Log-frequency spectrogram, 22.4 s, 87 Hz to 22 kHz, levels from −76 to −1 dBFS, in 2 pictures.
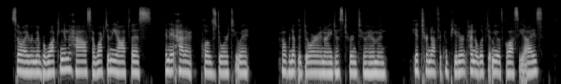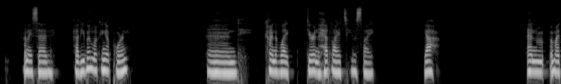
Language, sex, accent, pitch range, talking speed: English, female, American, 185-200 Hz, 185 wpm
